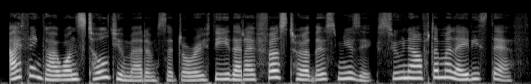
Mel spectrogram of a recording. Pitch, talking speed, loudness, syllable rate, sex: 240 Hz, 225 wpm, -17 LUFS, 5.1 syllables/s, female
